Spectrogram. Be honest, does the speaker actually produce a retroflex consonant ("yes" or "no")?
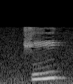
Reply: no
